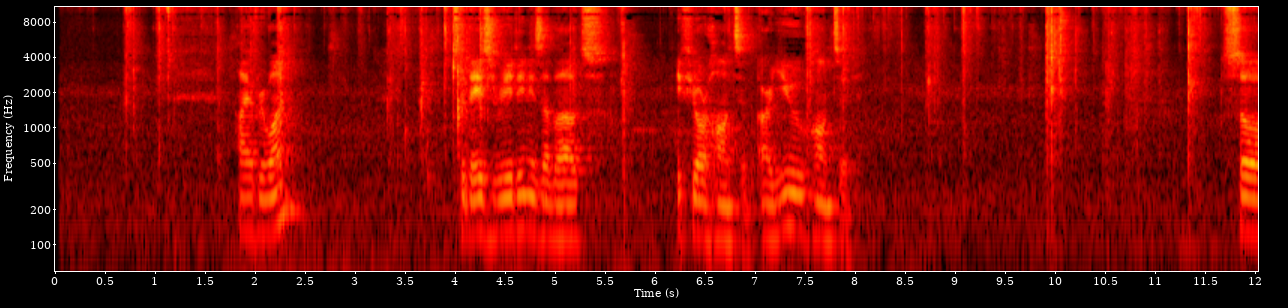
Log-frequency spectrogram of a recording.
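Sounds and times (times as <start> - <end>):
cards being shuffled: 0.6 - 5.9, 6.7 - 11.8.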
